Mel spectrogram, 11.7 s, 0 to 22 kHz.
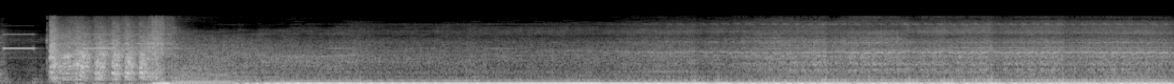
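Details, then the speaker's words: BMW E46 M54 engine after oil catch can install, first start: cranks, catches, then lumpy, uneven stumbling idle; misfire from vacuum leak because the crankcase vent tube O-ring did not fully seat. "okay so I think I figured out what happened all that misfiring it's caused by the fact that that O-ring didn't seat all the way in when I was pushing that tub in"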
